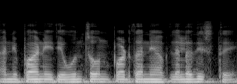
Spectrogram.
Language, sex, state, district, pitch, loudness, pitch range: Marathi, male, Maharashtra, Aurangabad, 115 Hz, -16 LUFS, 115-120 Hz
